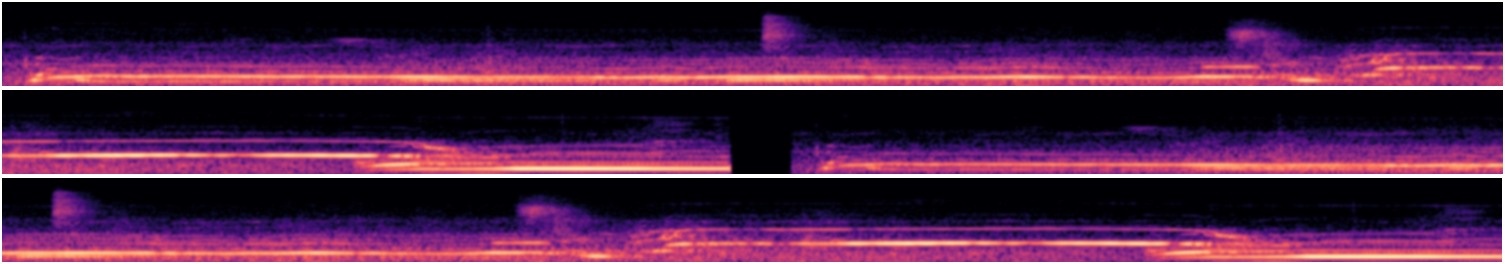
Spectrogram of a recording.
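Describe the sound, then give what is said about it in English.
Long, wavering howls recorded in the woods, alleged to come from a Bigfoot near a barking dog: sustained tonal cries that jump higher midway and then drop back. The same sequence sounds twice with a brief gap between. “that one of him barking and then the Bigfoot making noise. It's kind of a scary sound.”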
